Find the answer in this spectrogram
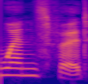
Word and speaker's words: Wednesford: She lives in Wensford, so you'll need money for the bus fare. Wensford? That's funny. It's like, when's the food? No, it's spelt Wednesford.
